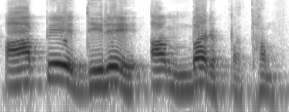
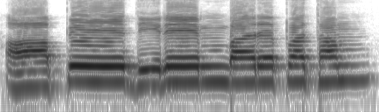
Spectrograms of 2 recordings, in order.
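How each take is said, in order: First: The 'a' of 'ambara' is fully sounded separately. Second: The 'a' is merged, only faintly hinted at. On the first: The speaker calls it wrong. "हम ऐसे नहीं पढ़ सकते" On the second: The speaker calls it right. "ऐसे पढ़ना पड़ेगा"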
